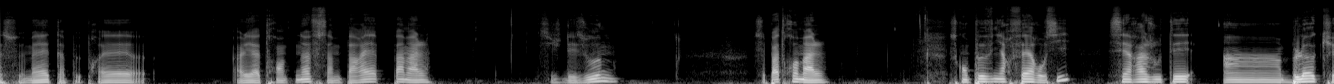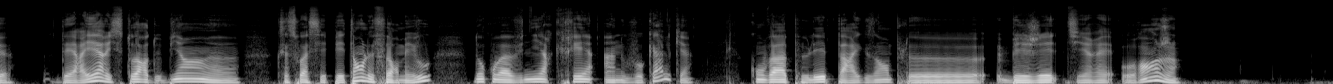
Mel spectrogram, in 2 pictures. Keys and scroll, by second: 5.6 super+-, 23.2-26.6 typing.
